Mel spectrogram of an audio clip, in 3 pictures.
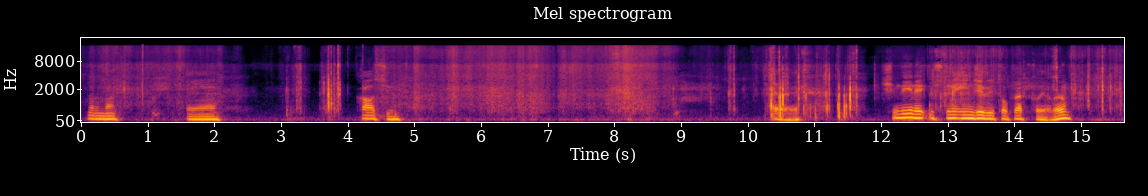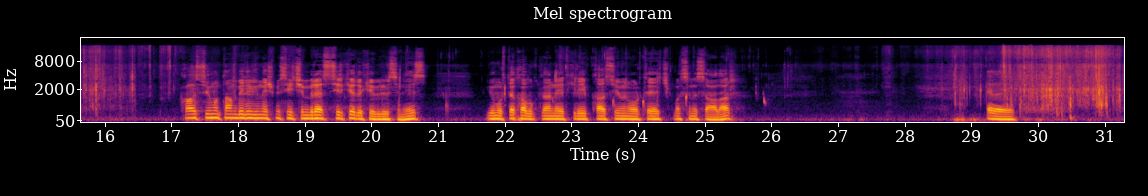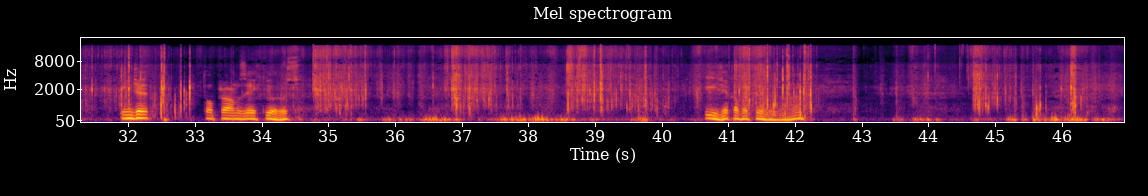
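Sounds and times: soil sprinkling with clicks and rustles: 0:00.0 - 0:17.2, 0:25.5 - 0:46.9.

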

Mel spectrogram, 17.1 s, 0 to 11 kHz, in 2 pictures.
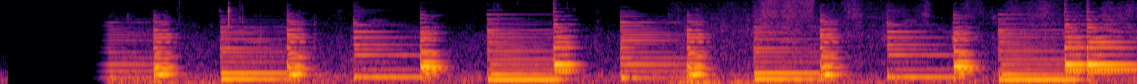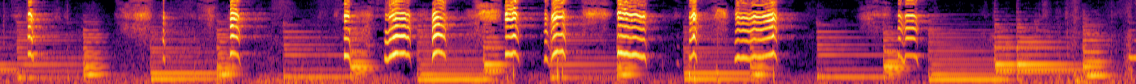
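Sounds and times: squeaky toy squeaks: 0:08.6 - 0:15.6.

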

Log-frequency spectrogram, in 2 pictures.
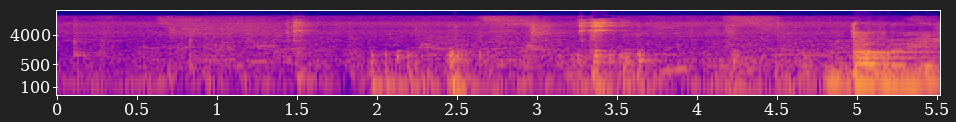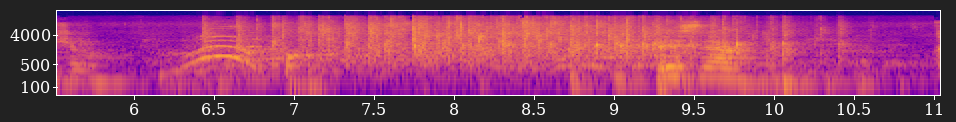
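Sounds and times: faint crowd murmur: 0:00.0 - 0:11.0
equipment knocks and clinks: 0:01.5 - 0:03.8.

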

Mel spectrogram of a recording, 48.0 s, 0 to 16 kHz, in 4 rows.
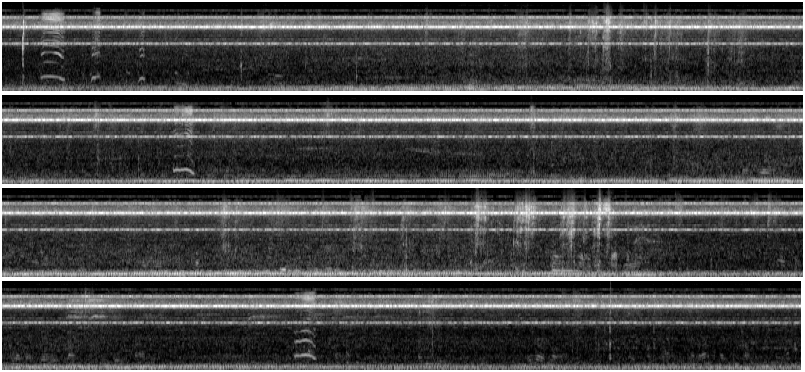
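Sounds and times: high-pitched insect drone: 0:00.0 - 0:48.0.

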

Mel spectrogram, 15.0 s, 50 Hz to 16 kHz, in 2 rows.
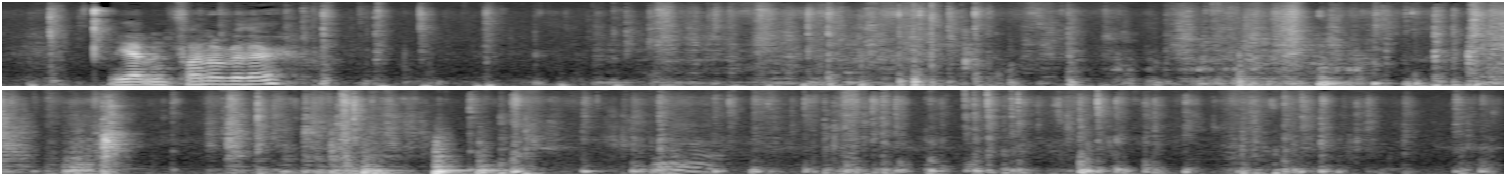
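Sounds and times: claws scratching cardboard and toy: 0:01.4 - 0:15.0
puppy vocal sounds: 0:10.6 - 0:11.4.

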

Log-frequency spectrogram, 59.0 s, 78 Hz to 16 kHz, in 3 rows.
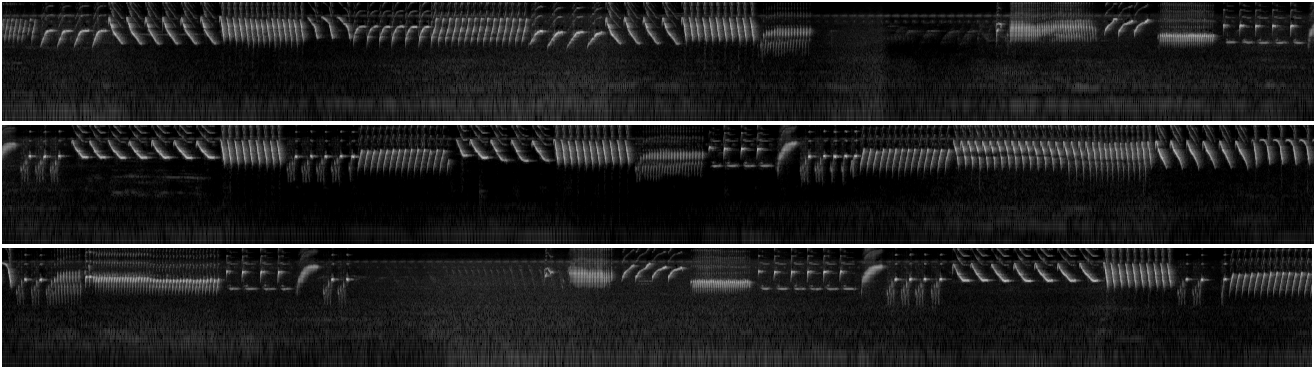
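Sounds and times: canary singing: 0:00.0 - 0:59.0.

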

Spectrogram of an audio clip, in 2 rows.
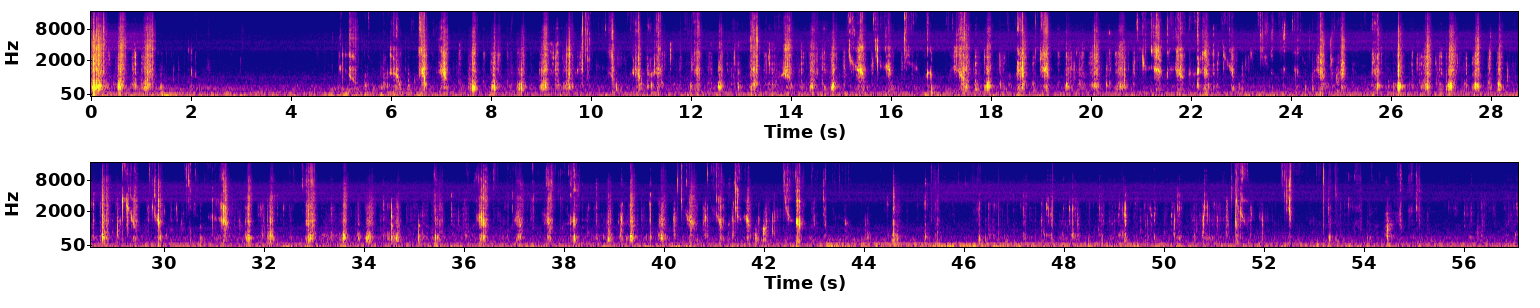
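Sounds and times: chewing: 0:00.0 - 0:02.2, 0:04.9 - 0:45.6, 0:46.2 - 0:57.0
crunching: 0:00.0 - 0:02.2, 0:04.9 - 0:45.6, 0:46.2 - 0:57.0.

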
